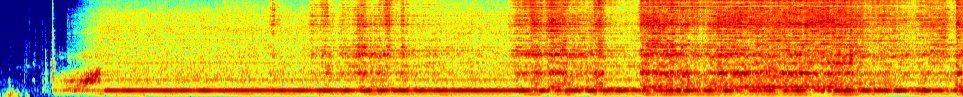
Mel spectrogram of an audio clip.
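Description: An electric tile saw starts up and runs with a steady whine.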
